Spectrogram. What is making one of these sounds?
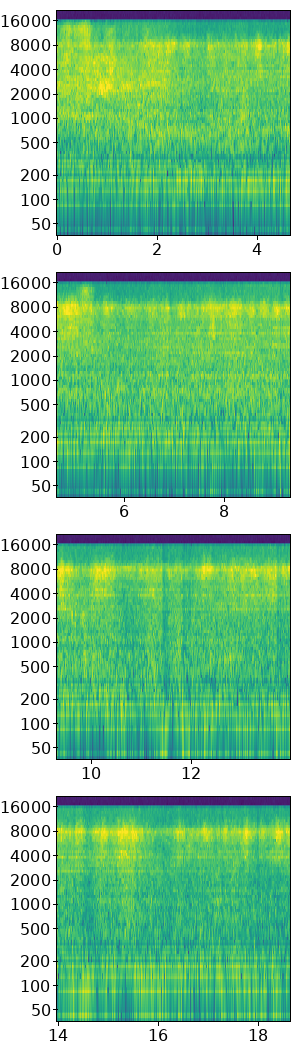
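A jet engine hums loudly as an airliner taxis close by.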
